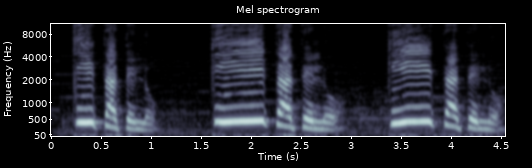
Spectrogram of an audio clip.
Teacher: Acá vemos que la fuerza está en esta sílaba, qui.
